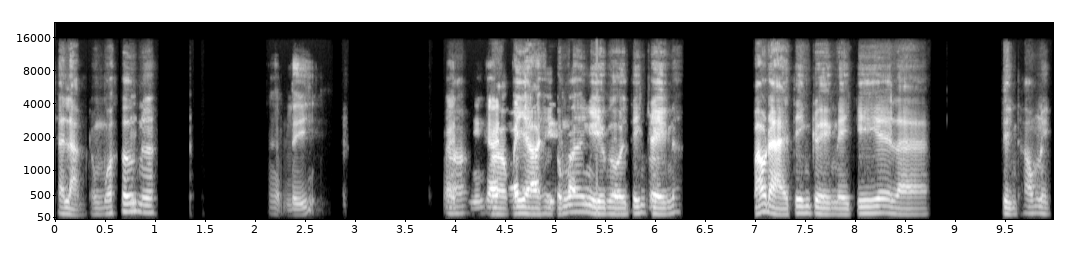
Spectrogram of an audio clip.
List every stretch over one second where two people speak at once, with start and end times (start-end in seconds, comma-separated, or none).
3.9-6.1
